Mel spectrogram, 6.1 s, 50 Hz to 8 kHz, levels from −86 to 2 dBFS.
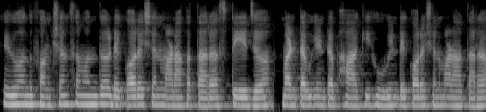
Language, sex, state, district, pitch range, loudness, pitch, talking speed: Kannada, female, Karnataka, Bijapur, 170-185 Hz, -31 LUFS, 175 Hz, 130 wpm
